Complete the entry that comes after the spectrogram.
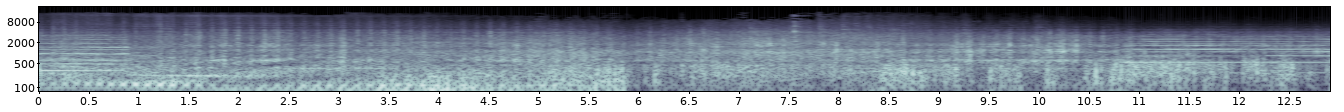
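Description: An Indian diesel passenger train passes close by: a multi-tone train horn cuts off about a second in, then come the locomotive's engine and the rhythmic clickety-clack of coach wheels over the rail joints. A multi-tone train horn sounds again near the end.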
